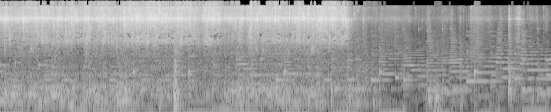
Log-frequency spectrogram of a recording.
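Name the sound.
washing carrots under running tap water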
